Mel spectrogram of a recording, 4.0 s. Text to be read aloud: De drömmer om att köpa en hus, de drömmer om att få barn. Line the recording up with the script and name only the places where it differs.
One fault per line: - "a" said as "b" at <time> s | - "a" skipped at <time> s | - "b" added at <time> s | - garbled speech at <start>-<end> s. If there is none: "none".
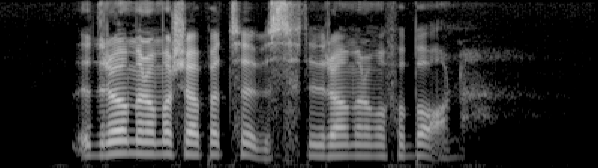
- "en" said as "ett" at 1.4 s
